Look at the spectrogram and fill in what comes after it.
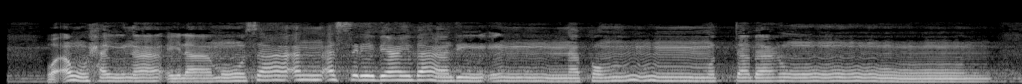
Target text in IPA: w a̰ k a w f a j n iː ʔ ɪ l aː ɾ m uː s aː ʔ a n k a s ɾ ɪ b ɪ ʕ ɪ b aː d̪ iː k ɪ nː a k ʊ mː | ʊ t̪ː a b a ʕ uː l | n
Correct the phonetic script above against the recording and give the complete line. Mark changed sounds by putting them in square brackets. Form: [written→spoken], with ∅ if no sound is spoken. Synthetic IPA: w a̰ [k→ʔ] a w [f→ħ] a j n [iː→aː] ʔ ɪ l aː [ɾ→∅] m uː s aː ʔ a n [k→ʔ] a s ɾ ɪ b ɪ ʕ ɪ b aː d̪ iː [k→ʔ] ɪ nː a k ʊ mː | ʊ t̪ː a b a ʕ uː [l→∅] | n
